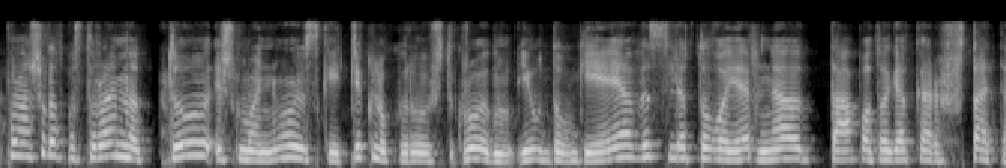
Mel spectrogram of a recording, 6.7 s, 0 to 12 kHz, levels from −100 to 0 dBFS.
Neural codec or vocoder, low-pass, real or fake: codec, 16 kHz, 4.8 kbps, FACodec; 7.2 kHz; fake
